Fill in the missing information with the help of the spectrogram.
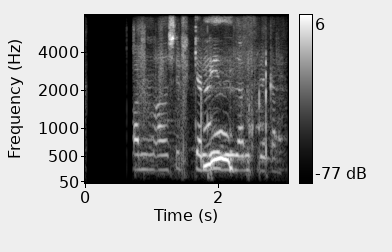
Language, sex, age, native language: Icelandic, male, 11, Icelandic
